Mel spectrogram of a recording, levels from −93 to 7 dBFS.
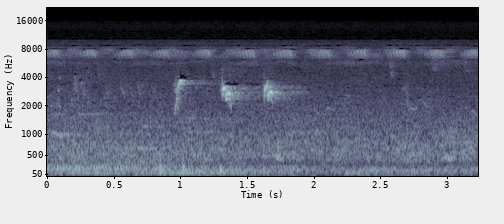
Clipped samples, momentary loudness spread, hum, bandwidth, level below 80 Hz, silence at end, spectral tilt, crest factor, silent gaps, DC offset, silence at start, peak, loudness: under 0.1%; 11 LU; none; 16 kHz; -48 dBFS; 0 s; -2 dB/octave; 20 dB; none; under 0.1%; 0 s; -6 dBFS; -24 LUFS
